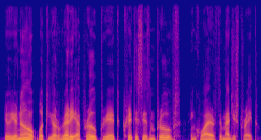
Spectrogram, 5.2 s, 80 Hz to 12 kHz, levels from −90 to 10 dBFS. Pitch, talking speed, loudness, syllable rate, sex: 115 Hz, 135 wpm, -20 LUFS, 5.1 syllables/s, male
